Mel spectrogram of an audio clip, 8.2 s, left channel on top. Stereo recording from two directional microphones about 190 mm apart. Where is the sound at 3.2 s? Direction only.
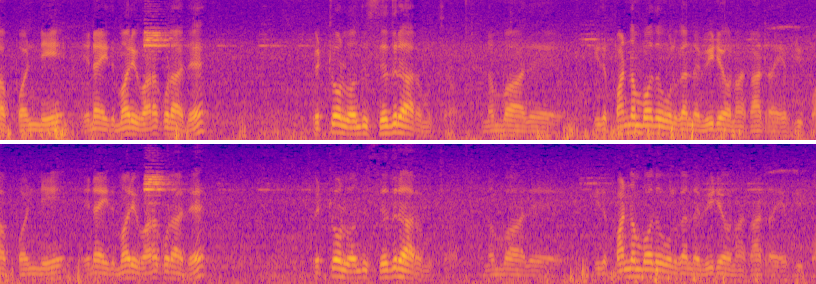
35° left (ahead or behind).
